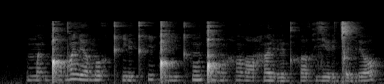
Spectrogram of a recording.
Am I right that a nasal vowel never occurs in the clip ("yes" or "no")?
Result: no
